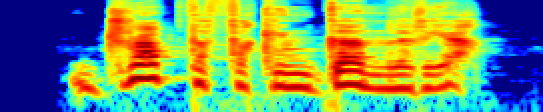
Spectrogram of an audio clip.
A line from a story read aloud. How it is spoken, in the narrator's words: Yosef snarled, all too aware of the trigger-happy man holding a pistol to his head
